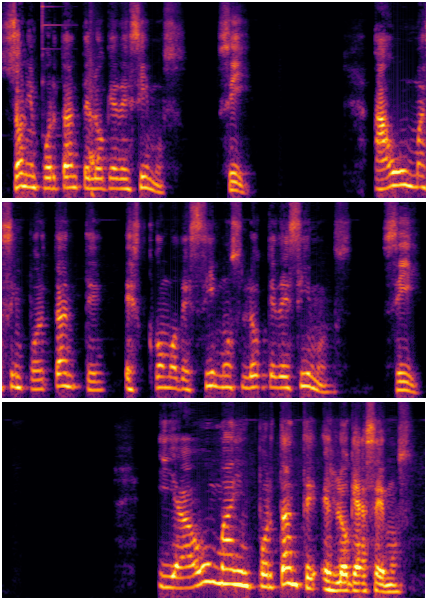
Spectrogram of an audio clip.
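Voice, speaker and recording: A man's voice: sits high, lively intonation, takes it slowly. A man giving an earnest, emphatic spiritual talk. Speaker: spiritual speaker.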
